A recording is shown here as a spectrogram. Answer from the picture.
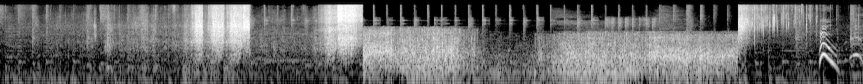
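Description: Ice water pouring from a plastic bin over a man's head and splashing onto him and the ground, a loud, noisy pour from about seven seconds in that lasts about eight seconds, over background music.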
